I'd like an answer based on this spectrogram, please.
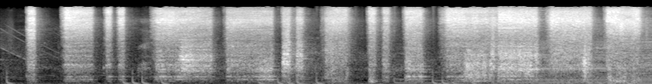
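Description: Compressed air blowing sawdust off a wooden box in repeated short hissing blasts, the blasts growing longer in the second half. A low steady hum comes in about halfway through.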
